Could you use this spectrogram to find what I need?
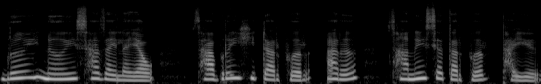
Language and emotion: Bodo, neutral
